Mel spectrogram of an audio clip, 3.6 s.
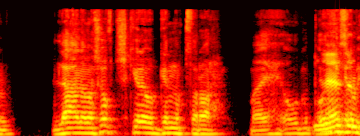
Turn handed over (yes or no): yes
